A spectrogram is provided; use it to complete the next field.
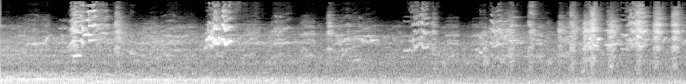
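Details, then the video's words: Parrots fighting in Australia, giving harsh broadband squawks in short bursts, loudest near the one- and two-second marks, with scattered chirps over a steady low background rumble. "Parrots fighting in Australia."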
